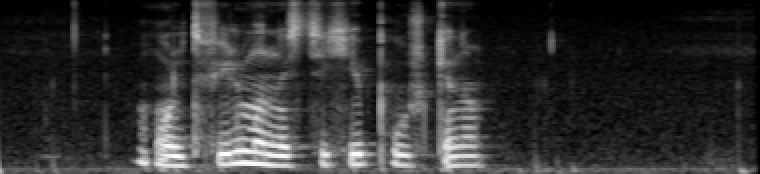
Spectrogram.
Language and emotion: Russian, neutral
